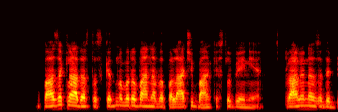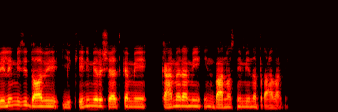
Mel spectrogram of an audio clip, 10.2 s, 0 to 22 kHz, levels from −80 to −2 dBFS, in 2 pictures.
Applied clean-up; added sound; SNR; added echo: neural mask model Resemble Enhance denoiser.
